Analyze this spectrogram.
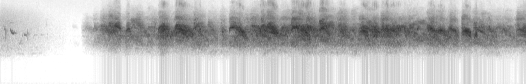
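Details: Common starling: after a brief quiet gap, loud harsh, raspy chattering and squawks run almost continuously, a noisy unmusical stream of grating notes.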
